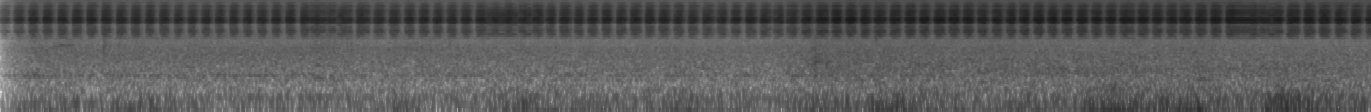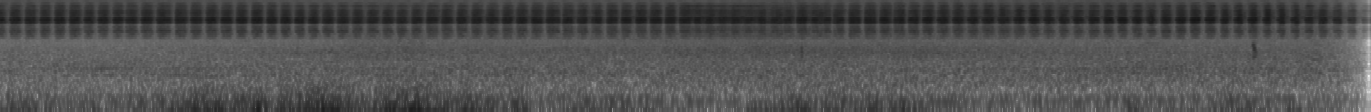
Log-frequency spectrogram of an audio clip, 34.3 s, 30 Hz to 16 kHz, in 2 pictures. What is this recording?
Son de cigales en Provence. Son enregistré avec un ZOOM H4N Pro et une bonnette Rycote Mini Wind Screen.
Sound of cicadas in Provence. Sound recorded with a ZOOM H4N Pro and a Rycote Mini Wind Screen.
cicadas, crickets, field-recording, insects, nature, south-of-france, summer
